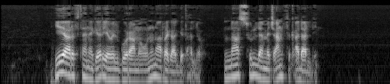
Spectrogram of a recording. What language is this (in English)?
Amharic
